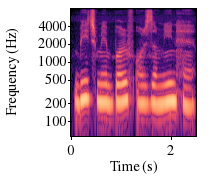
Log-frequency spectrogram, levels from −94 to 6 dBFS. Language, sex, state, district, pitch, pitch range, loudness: Hindi, female, Sikkim, Gangtok, 210 Hz, 205-220 Hz, -12 LUFS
